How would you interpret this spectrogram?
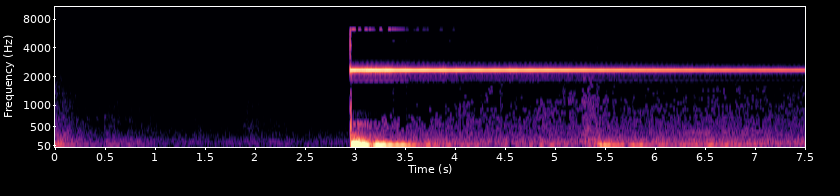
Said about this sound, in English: Let us follow the sound of the chime into the silence.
